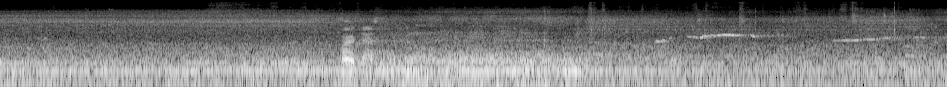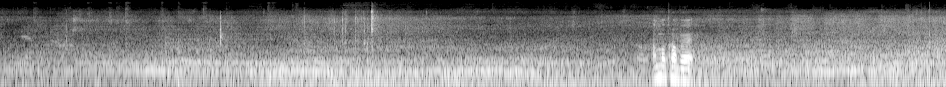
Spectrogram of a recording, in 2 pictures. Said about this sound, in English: Yo, like, I'm on the motherfucking bus.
